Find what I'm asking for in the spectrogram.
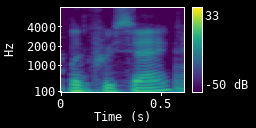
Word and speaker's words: Le Creuset: Le Creuset.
